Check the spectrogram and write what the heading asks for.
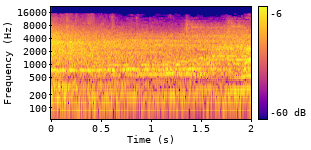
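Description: A pack of supercross motorcycles accelerating hard off the start gate, many engines running at once as one steady wash of noise, with a pitch that rises slowly.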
